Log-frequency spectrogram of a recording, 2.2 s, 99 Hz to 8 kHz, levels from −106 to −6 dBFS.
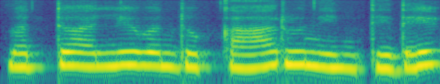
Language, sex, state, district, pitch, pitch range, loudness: Kannada, female, Karnataka, Bidar, 250 Hz, 235-265 Hz, -13 LUFS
